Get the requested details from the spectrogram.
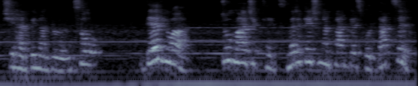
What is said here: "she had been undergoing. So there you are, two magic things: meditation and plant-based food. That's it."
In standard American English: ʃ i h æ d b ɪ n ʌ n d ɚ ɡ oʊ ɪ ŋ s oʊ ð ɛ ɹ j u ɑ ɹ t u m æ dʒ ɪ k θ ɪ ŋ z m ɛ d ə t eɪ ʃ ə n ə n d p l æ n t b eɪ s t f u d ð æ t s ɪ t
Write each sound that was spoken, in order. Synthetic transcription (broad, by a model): ʃ i h æ d b ɪ n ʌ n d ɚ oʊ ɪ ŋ s oʊ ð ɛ ɹ j u ɑ ɹ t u m æ dʒ ɪ k t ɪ ŋ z m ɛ d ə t eɪ ʃ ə n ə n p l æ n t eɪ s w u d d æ t s ɪ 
